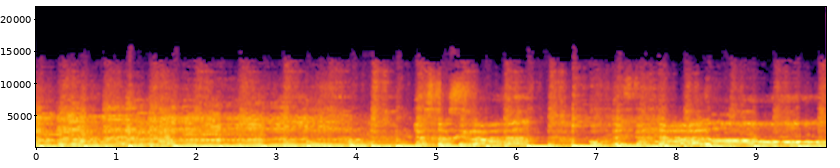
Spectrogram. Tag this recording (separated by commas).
Music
